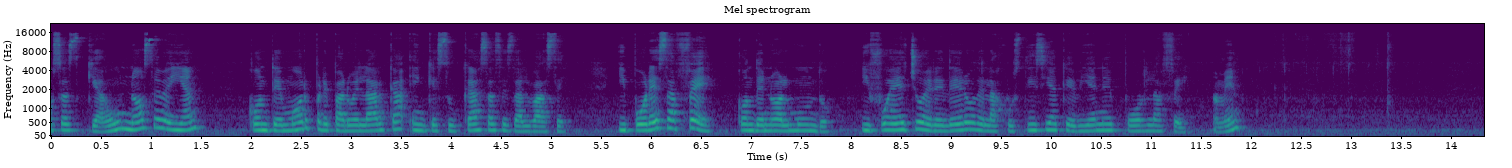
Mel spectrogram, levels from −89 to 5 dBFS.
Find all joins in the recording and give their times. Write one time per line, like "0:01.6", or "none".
none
